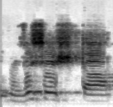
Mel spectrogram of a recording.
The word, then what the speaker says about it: विशिष्टा: अगला देखिए विशिष्टा, इस पर तो बड़ा ध्यान देना था। दोनों छोटी की मात्राएं हैं तो जल्दी बोली जाएंगी। विशिष्टा लंबा नहीं खींचेंगे, पहली बात।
